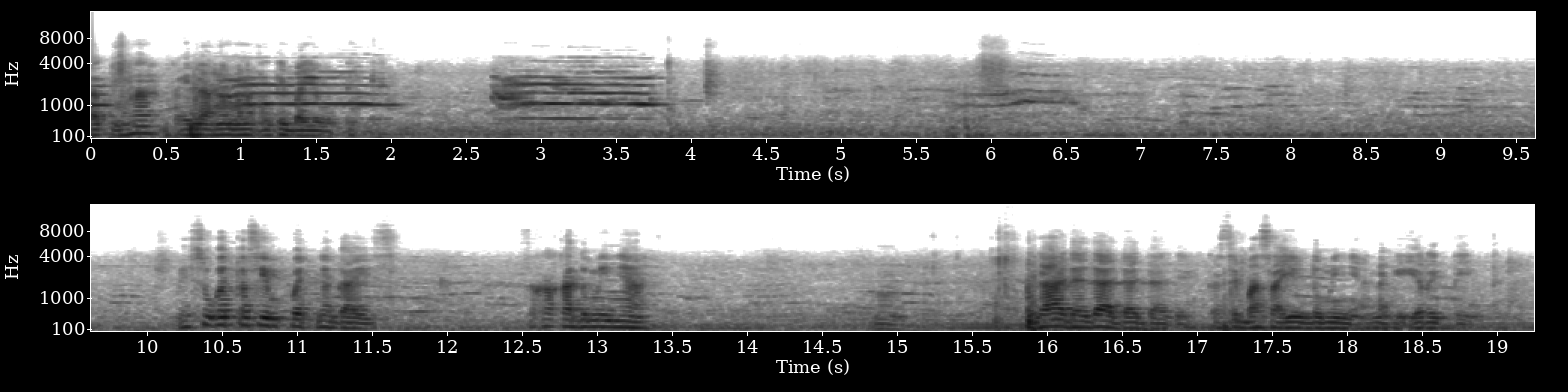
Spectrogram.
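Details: Stray cat, sick and dying, force-fed to keep it alive: two short strained meows open, followed by a long stretch of a person talking, with more brief cat cries mixed among the words.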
